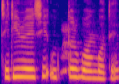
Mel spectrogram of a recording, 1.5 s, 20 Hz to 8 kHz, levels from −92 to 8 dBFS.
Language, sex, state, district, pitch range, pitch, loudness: Bengali, female, West Bengal, Jalpaiguri, 255-290 Hz, 275 Hz, -17 LUFS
